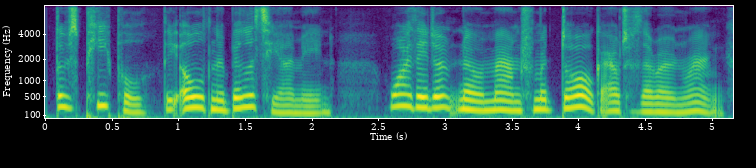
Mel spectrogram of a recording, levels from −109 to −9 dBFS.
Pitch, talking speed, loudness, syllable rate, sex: 200 Hz, 220 wpm, -16 LUFS, 5.8 syllables/s, female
